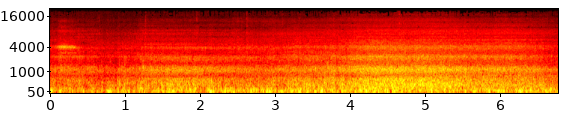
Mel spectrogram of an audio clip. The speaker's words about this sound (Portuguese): E imaginamos sentados na areia e as pequenas ondas do mar a nos melhor os pés.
